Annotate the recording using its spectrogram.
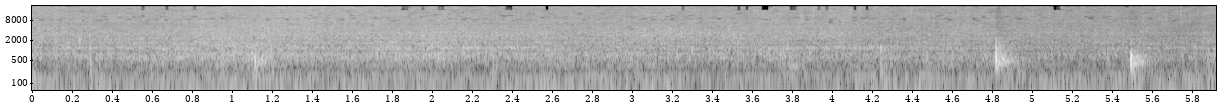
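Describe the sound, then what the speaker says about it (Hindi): Mutton sizzles and fries steadily in a hot pan, a constant crackling hiss with a few soft clinks of stirring. "अभी इसमें गोश्त डालेंगे, गोश्त को अच्छे से भूनेंगे।"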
